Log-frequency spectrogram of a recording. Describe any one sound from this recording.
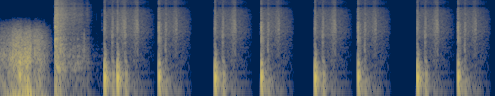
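Footsteps tap at an even pace.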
